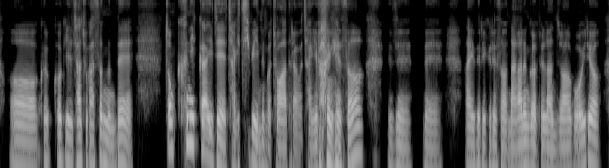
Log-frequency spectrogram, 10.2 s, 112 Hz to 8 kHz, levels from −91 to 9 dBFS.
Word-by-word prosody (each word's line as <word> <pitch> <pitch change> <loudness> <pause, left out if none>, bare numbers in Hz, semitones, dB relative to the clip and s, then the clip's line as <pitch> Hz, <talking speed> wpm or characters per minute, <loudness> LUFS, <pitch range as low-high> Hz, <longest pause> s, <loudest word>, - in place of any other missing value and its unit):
어 110 -2 0
그 130 - -5
거기 130 -2 -1
자주 125 0 0
갔었는데 115 -4 0 0.5
좀 185 - +2
크니까 210 -2 +3
이제 - - +2
자기 - - -2
집에 - - +3
있는 - - -2
거 - - -5
좋아하더라고요. 95 -2 -1
자기 95 +1 -3
방에서 120 - +3 0.4
이제 100 -3 -5 0.2
네 95 -2 -8 0.4
아이들이 105 -3 -2
그래서 100 -1 -3
나가는 105 +4 +2
걸 110 - +2
별로 105 -1 -1
안 95 -2 -1
좋아 100 +1 -1
하고 100 - -2
오히려 120 -3 +2
105 Hz, 350 characters per minute, -26 LUFS, 100-125 Hz, 0.5 s, 크니까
